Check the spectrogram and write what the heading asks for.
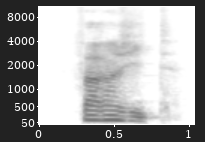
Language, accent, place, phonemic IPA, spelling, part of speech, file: French, France, Lyon, /fa.ʁɛ̃.ʒit/, pharyngite, noun, LL-Q150 (fra)-pharyngite.wav
- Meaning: pharyngitis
